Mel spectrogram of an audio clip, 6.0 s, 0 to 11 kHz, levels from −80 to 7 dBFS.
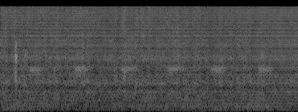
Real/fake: fake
